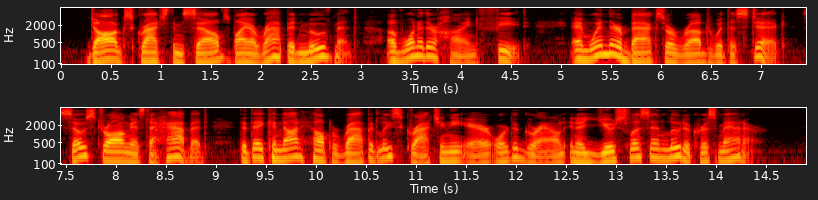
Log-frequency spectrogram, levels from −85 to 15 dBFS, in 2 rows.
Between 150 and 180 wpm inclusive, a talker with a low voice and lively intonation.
Yes: average, 175 wpm; low, 125 Hz; wide, 5.9 semitones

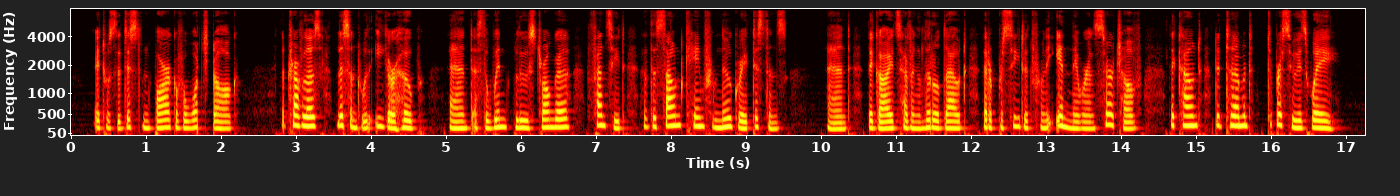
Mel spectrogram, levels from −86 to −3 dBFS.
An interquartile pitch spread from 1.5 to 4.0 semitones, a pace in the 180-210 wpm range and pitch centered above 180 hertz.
No: average, 3.7 semitones; average, 190 wpm; medium, 175 Hz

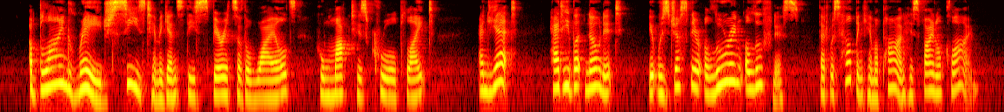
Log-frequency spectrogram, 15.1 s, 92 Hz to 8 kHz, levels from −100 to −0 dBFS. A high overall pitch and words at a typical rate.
Yes: high, 200 Hz; average, 145 wpm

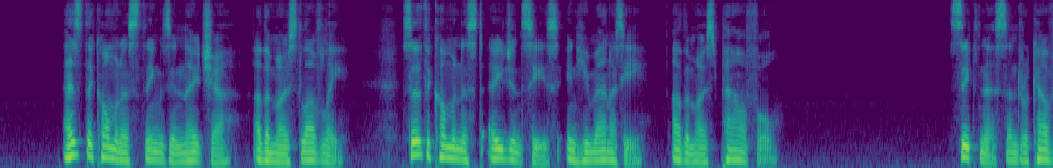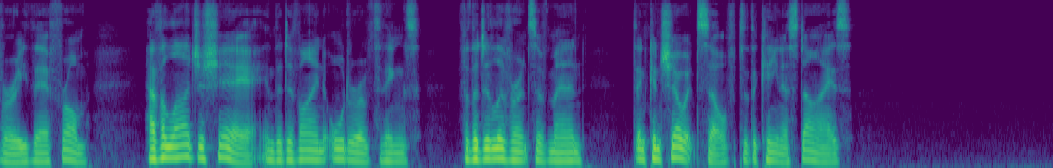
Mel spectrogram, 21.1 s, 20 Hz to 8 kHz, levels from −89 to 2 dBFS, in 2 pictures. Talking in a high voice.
No: low, 115 Hz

